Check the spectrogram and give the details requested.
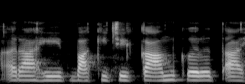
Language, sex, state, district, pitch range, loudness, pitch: Marathi, female, Maharashtra, Dhule, 185-195 Hz, -19 LUFS, 195 Hz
